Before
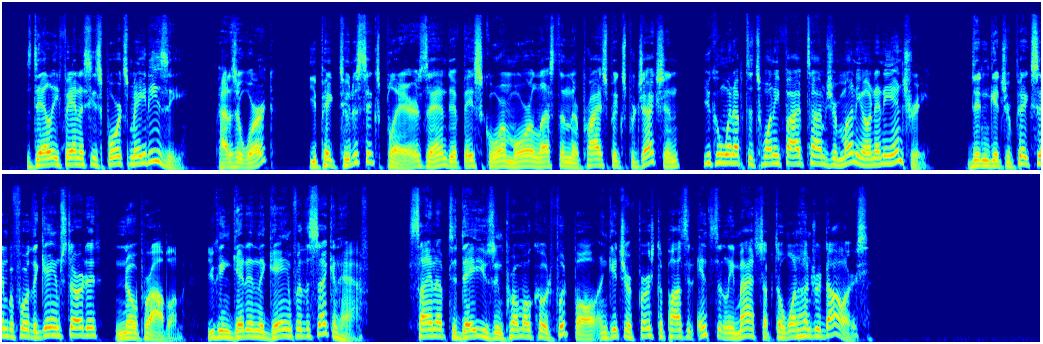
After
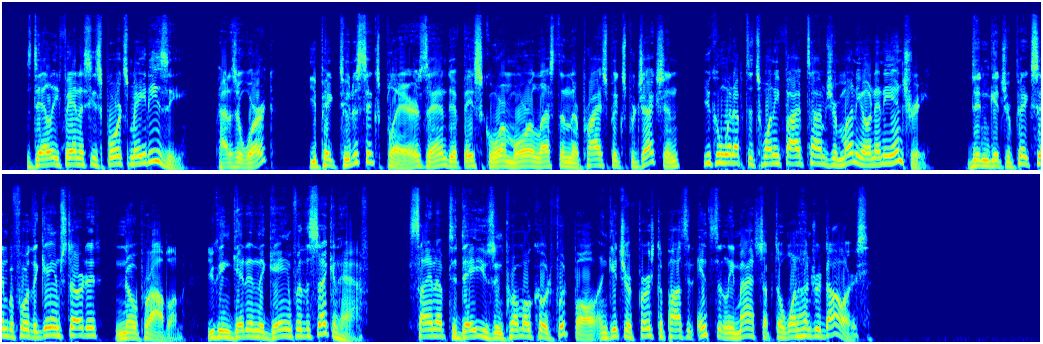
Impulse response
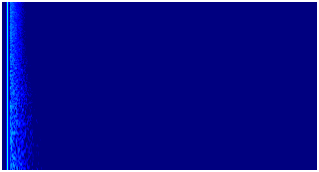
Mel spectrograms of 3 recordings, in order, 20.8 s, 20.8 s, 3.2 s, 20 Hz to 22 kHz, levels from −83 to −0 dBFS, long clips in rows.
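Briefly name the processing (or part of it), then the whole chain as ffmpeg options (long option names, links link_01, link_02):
limiter into clipper: -af "alimiter=limit=-18dB:level=0:latency=1:release=242,asoftclip=type=hard:threshold=-21.5dB"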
